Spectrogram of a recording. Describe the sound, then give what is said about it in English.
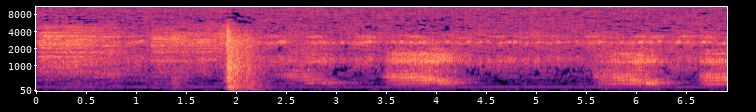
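A bullfrog gives two deep, throaty croaks a couple of seconds apart, each a rough, buzzing swell, following a single sharp thump near the start, with no talking. “What's that, sir? A bullfrog.”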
